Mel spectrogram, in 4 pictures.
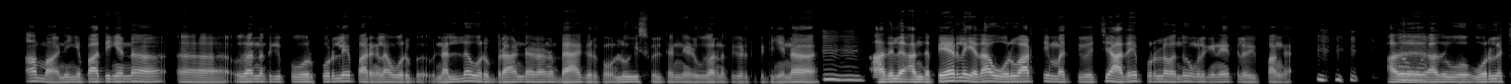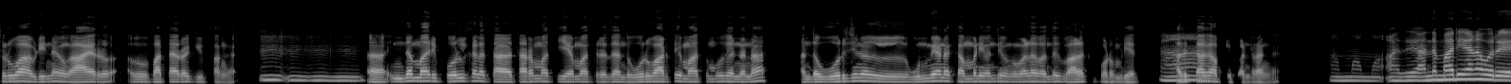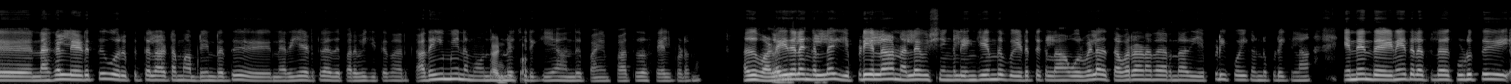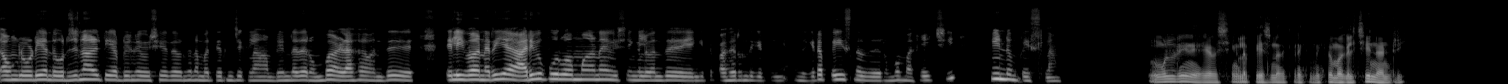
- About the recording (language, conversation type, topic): Tamil, podcast, வலைவளங்களிலிருந்து நம்பகமான தகவலை நீங்கள் எப்படித் தேர்ந்தெடுக்கிறீர்கள்?
- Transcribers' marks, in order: in English: "பிராண்டட்"; chuckle; other background noise; tapping; other noise; in English: "ஒரிஜினாலிட்டி"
